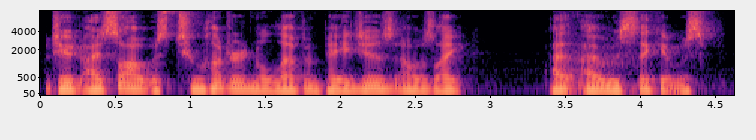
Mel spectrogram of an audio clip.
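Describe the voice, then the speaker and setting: A man with a mid-range, gravelly voice full of fry chats casually as a live streamer. He rambles in a jokey way and doubles back on his words. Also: mid-range voice, a little fast. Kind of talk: casual livestream chat.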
